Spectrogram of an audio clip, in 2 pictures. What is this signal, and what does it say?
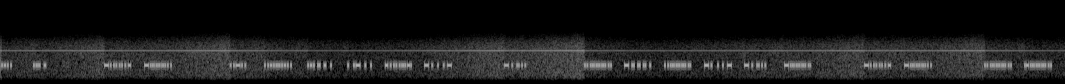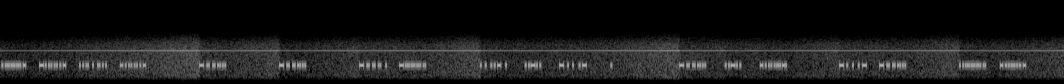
Hellschreiber (Feld-Hell, 122.5 baud), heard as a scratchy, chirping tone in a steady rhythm, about 900 Hz, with radio static and a steady whistle near 1840 Hz. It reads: … DE IZ7TGH K SP3WKB DE S59DXO R R FB JIM. RIG HR 30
